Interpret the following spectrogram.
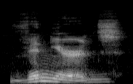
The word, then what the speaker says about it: vineyards: It looks exactly like vineyards, pronounced vineyards, and then no at after where.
